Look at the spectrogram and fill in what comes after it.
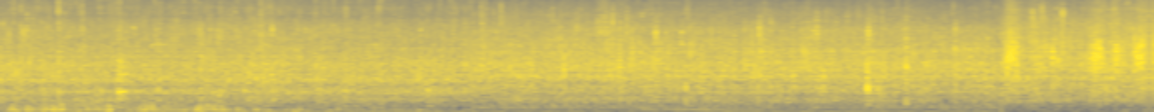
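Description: Taro ajillo sizzling in hot olive oil in a pan: a steady crackling hiss that becomes louder and more spattery near the end.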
